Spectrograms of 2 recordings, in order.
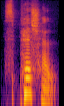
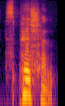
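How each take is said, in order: No difference in how they are said.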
